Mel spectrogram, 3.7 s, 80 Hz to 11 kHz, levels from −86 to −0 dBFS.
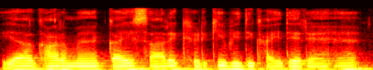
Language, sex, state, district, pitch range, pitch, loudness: Hindi, male, Jharkhand, Ranchi, 105-110 Hz, 110 Hz, -13 LUFS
